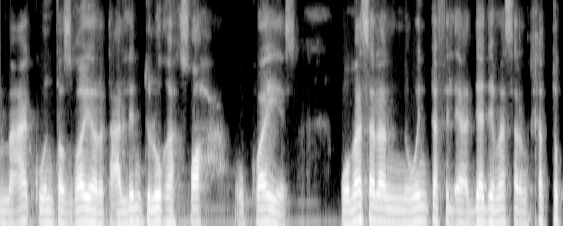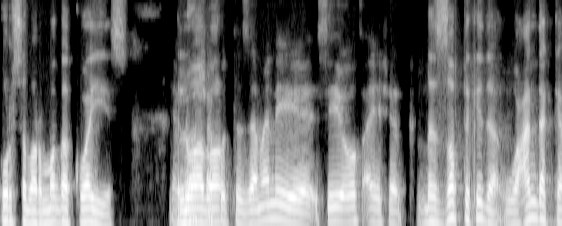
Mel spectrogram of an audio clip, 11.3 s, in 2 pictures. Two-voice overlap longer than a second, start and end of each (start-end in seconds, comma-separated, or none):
none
